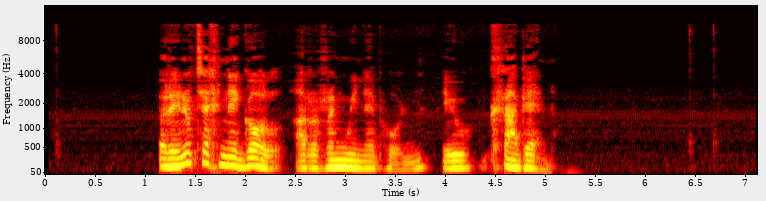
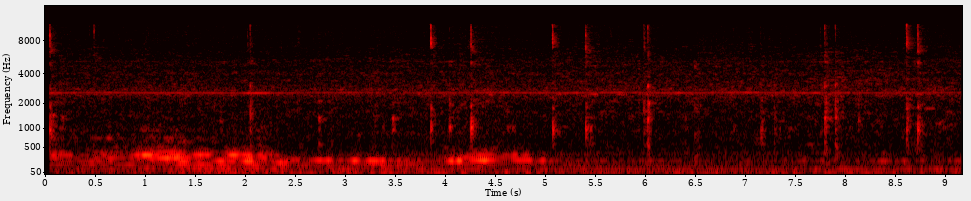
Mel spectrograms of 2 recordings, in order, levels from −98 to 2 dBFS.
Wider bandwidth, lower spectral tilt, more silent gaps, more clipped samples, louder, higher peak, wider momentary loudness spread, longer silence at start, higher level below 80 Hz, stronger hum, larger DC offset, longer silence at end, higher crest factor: about the same, 11.5 kHz vs 11.5 kHz; first, -7.5 dB/octave vs -3.5 dB/octave; neither; neither; first, -24 LUFS vs -63 LUFS; first, -8 dBFS vs -36 dBFS; about the same, 13 LU vs 11 LU; first, 1.15 s vs 0.05 s; first, -58 dBFS vs -78 dBFS; neither; neither; first, 2.05 s vs 0 s; second, 18 dB vs 28 dB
